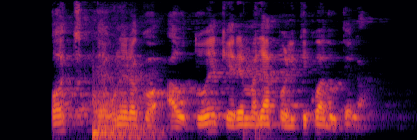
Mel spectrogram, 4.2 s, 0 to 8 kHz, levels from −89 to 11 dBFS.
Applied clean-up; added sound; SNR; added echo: classical method WPE with log-MMSE.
